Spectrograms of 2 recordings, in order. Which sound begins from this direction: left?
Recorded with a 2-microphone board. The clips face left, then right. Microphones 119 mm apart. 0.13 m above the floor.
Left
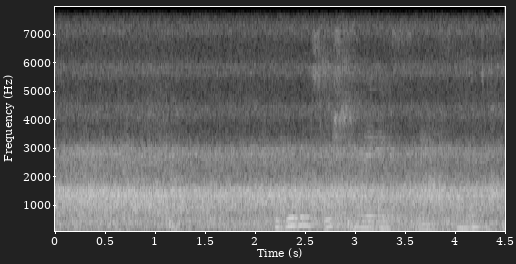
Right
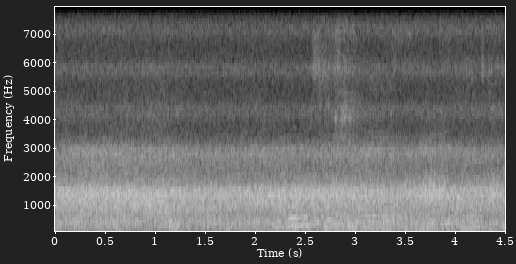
A woman speaking, at 2.2 s.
